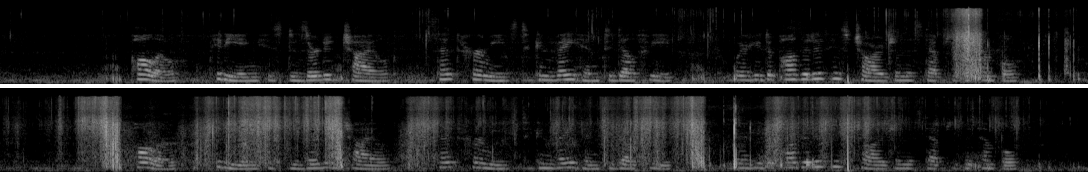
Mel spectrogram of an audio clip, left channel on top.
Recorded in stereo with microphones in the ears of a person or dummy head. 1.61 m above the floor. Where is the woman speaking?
45° left (ahead or behind), 0.9 m.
